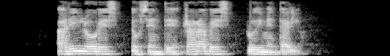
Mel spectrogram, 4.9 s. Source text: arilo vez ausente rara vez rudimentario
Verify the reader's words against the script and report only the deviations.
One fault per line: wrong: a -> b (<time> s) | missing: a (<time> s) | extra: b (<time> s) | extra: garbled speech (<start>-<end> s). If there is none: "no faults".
no faults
